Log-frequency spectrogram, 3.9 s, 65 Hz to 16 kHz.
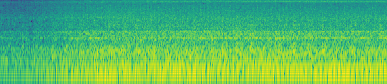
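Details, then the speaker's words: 1999 Daewoo Matiz M100 barn find, jump-started on a cold February day: small three-cylinder settles into a steady, even idle with clean regular beat, no knocks, oil pressure present; normal idle. "Yeah, I can hear the fuel pump doing things. There's oil pressure. Sweet as a nut. Sweet as a nut."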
